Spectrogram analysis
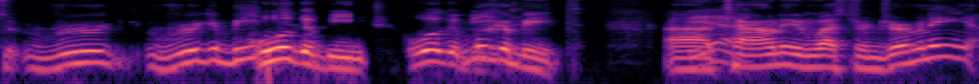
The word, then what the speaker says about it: Ruhrgebiet: He's now living in how do we pronounce Ruhrgebiet? Ruhrgebiet, Yeah.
